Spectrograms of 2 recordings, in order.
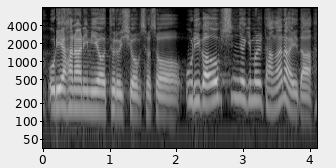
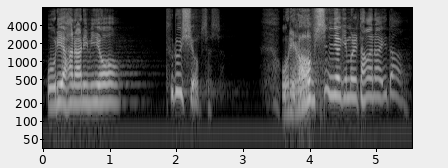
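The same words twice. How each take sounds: First: Steady congregational reading; scripture reading. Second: Pleading prayer. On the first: Shown as a demonstration. Preacher leads the congregation in reading verse four, measured recitation. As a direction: read the verse out at a measured pace. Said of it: "사 절 읽습니다". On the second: Acted. Preacher prays as Nehemiah to God, pleading prayer. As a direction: pray the verse as an appeal. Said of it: "기도하고 있는 거예요".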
